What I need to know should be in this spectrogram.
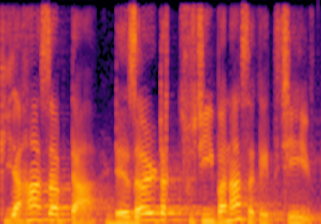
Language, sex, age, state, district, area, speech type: Maithili, male, 30-45, Bihar, Madhubani, urban, read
